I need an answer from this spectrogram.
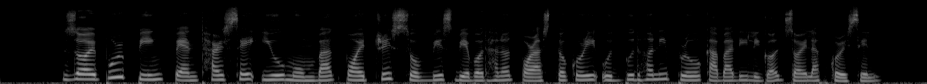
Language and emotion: Assamese, neutral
